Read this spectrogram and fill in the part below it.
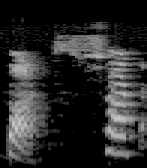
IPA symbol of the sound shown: ɒ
